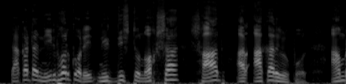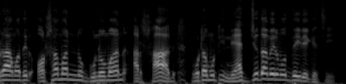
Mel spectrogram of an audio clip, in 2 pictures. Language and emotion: Bengali, happy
